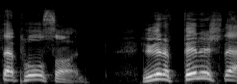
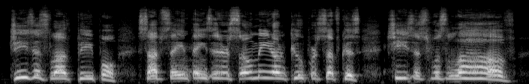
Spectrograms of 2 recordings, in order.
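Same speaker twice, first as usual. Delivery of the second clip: whiny parody pitched higher; mock whiny critic; 7 semitones higher than usual. Host mimics critics scolding him for being mean, whiny.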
